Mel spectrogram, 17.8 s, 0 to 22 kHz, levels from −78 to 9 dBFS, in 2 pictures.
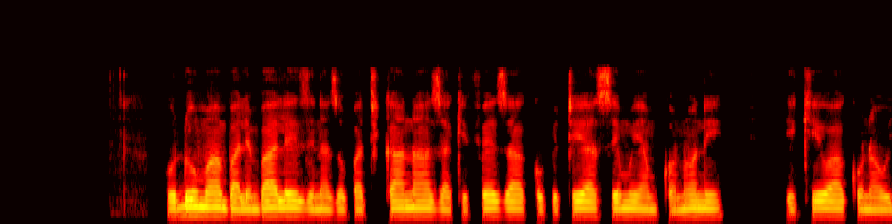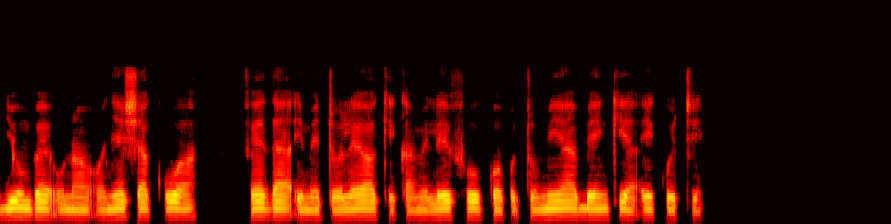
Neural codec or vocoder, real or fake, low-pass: none; real; 7.2 kHz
